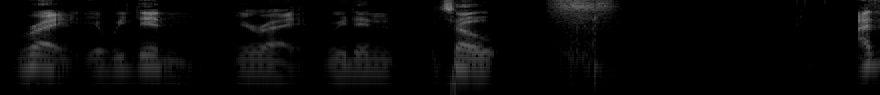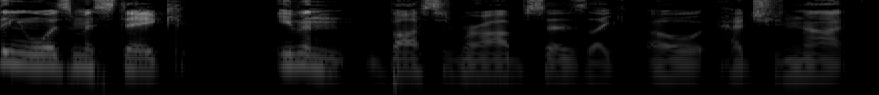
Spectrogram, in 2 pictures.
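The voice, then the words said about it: Nasal, congested voice. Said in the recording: “I don't know what's going on with my nose right now. Can you hear how nasally I am?... Oh, yeah.”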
